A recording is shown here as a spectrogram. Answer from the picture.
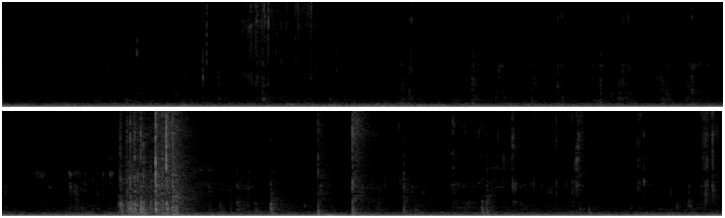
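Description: Close-miked crunchy chewing of a breaded plant-based chicken nugget (Impossible spicy nugget): a run of small crackles throughout, with one louder crunch about six seconds in.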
